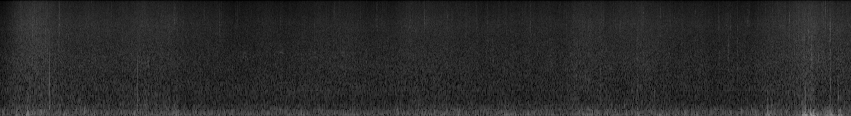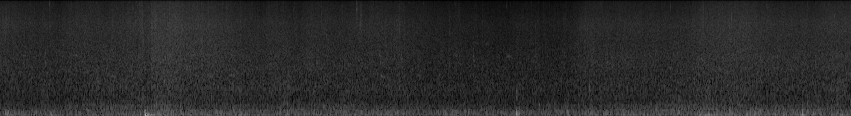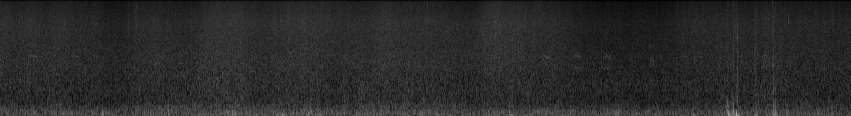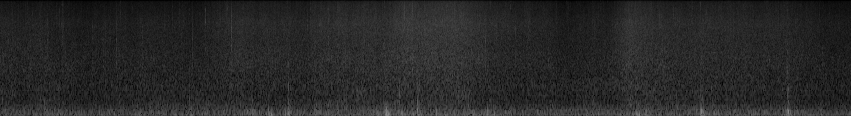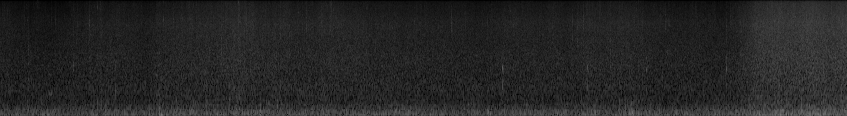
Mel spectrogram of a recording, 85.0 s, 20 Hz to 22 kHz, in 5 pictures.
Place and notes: Wind in summer reeds beside the water filled quarry pit, New Romney, UK - Wind in summer reeds beside the water filled quarry pit
In the late July the reeds are green and their sound in wind has a lovely softness. As they dry through the autumn and winter it becomes more brittle and hard. The occasional churring in this recording is probably a reed warbler. 26/07/2021
England, United Kingdom, 26 July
